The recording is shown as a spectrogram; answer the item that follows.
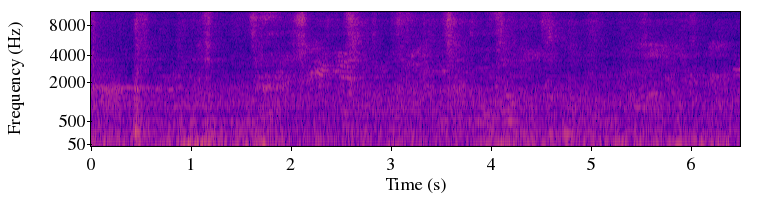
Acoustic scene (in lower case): park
